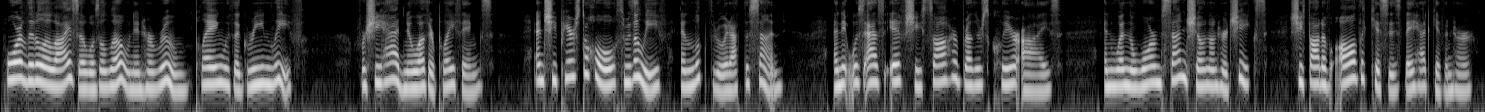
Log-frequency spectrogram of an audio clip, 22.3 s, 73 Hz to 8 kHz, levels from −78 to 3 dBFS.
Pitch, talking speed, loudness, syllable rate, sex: 230 Hz, 170 wpm, -17 LUFS, 4.1 syllables/s, female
